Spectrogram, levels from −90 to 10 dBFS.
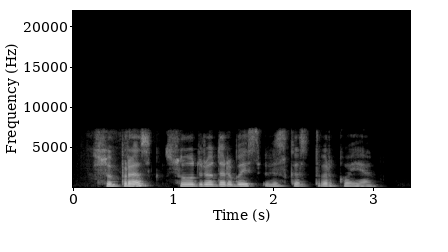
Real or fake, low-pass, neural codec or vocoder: real; 7.2 kHz; none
